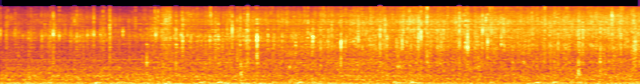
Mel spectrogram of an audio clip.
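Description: Thin slices of beef kielbasa sizzling in hot avocado oil in a frying pan, with many small crackling pops. The sizzle gets louder about two seconds in.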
